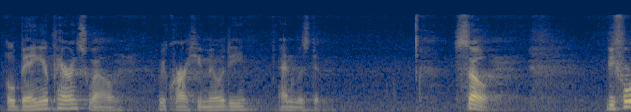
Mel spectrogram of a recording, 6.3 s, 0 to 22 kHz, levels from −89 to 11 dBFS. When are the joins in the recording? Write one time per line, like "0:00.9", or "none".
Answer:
none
